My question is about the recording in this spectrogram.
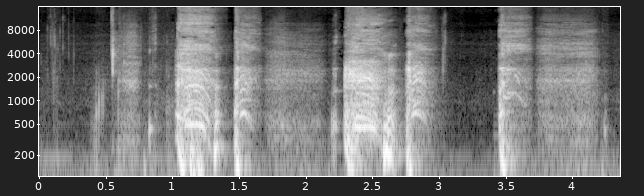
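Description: A harsh fit of coughing with throat clearing comes in several clustered bursts, loud and raspy, separated by short pauses, with no talking.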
